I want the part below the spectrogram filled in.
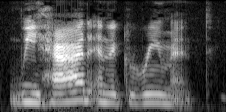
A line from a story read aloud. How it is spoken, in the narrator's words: Gilmore snapped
